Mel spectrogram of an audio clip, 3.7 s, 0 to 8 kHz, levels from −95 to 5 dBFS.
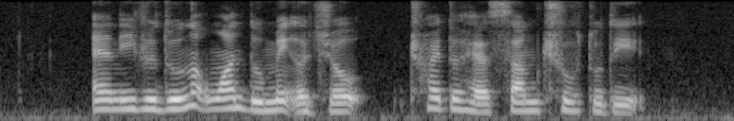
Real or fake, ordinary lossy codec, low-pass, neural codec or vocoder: real; none; none; none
